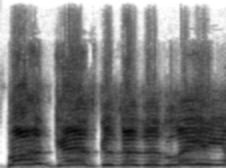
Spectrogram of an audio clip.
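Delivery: loud, goofy caricature of an excited friend; funny voice. Acted. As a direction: holler it in a silly high voice, stretching each word. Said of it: "trying to do a funny voice".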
